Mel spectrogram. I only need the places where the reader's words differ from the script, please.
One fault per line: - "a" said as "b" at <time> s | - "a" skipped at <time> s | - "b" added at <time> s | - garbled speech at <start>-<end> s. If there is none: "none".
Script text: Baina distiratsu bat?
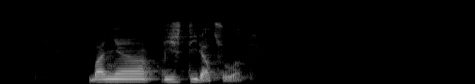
none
